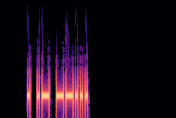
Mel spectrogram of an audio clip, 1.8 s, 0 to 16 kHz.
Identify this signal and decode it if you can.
Morse code, heard as a keyed tone, about 50 wpm, 700 Hz. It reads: EA7
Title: Callsign Prefixes for Top 25 DXCC - 50wpm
